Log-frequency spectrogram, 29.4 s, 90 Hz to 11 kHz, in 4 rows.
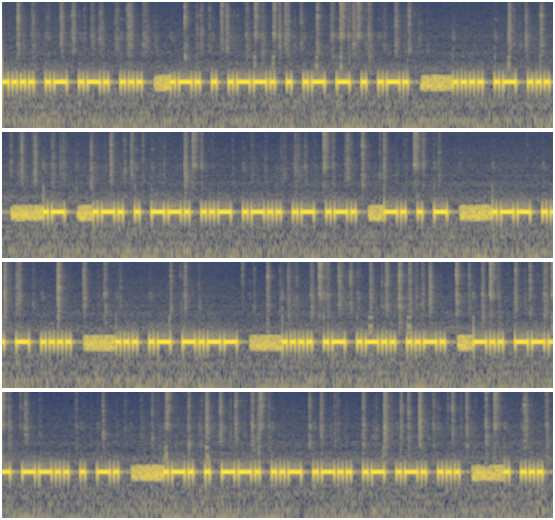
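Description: Morse code (CW) from an Icom IC-746PRO transceiver tuned to the 80-metre band: a steady tone of about 550 Hz keyed rapidly in dots and dashes. Brief patches of band noise through the narrow CW filter fill some of the gaps between characters.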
